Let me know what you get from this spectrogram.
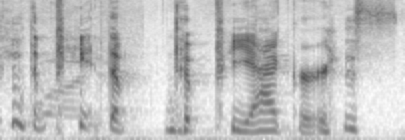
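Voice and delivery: Minnesotan PACKERS with a stretched vowel; mock Minnesota accent. Streamer savoring the parody, mock Minnesota accent. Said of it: "they're all from Minnesota".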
